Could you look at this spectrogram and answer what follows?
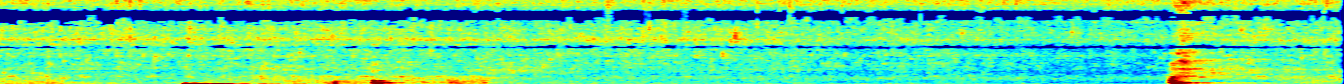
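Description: Faint wet rubbing and light splashing of hands lathering a small dog's soaked fur in a bathtub. There is a dull bump about a second in and a short sharp sound near the end.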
